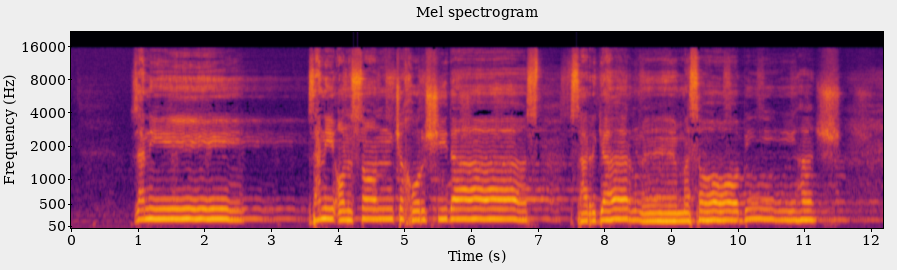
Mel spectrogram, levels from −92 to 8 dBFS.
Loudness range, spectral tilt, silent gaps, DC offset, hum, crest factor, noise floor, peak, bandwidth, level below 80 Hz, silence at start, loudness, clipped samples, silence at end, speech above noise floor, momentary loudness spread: 3 LU; -4 dB/octave; none; under 0.1%; none; 14 dB; -44 dBFS; 0 dBFS; 16 kHz; -48 dBFS; 0.9 s; -12 LUFS; under 0.1%; 0 s; 32 dB; 12 LU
